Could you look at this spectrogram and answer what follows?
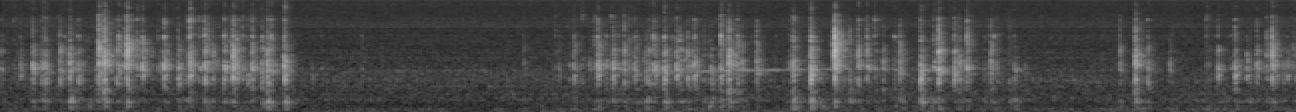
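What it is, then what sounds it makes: Plastic mechanical keyboard. Fingertips type on a compact white backlit mechanical keyboard with plastic keycaps, producing bursts of bright, clicky keystrokes. The typing comes in three runs, separated by quiet pauses. There is no low end, and each click decays quickly.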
